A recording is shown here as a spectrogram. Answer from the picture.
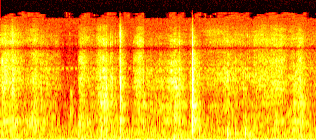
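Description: Ribbon being threaded through a punched hole in a cardstock box: faint rustling of paper and ribbon, with a couple of small sharp clicks.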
